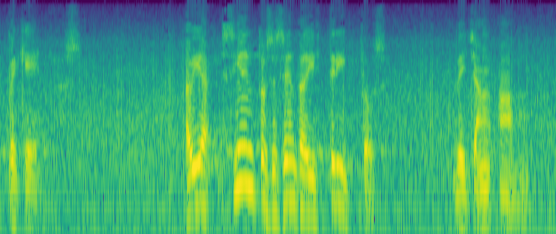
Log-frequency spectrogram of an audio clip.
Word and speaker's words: Chang'an: Las dos capitales imperiales del Imperio Han, Chang'an y Luoyang, lo pronuncié mal, ¿eh? Es Chang'an y Luoyang.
